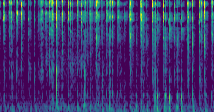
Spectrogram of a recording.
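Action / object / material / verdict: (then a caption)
tap / plastic laptop keyboard keys / plastic / none. Fingertips tap and type across a backlit laptop keyboard with black plastic keys. A quiet, rapid run of short, dry clicks follows, each one a crisp, bright tick with a soft low thud under it, dying away almost instantly.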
